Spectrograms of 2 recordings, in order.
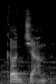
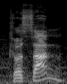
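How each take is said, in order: First: The name is said with a j sound. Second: The name is said with an s sound. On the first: The speaker calls it right. "We don't really have a sound for, for the Z, so Jan" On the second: The speaker calls it wrong. "just to use the S then"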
